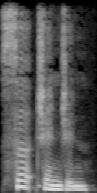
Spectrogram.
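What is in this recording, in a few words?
"search engine", British English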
